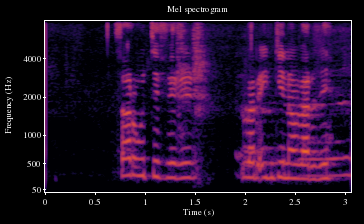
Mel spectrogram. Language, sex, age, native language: Icelandic, female, 13, Icelandic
